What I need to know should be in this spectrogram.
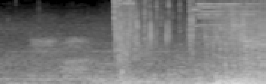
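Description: A glowing dragon flares up with a rushing burst.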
